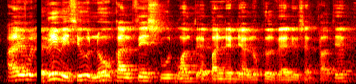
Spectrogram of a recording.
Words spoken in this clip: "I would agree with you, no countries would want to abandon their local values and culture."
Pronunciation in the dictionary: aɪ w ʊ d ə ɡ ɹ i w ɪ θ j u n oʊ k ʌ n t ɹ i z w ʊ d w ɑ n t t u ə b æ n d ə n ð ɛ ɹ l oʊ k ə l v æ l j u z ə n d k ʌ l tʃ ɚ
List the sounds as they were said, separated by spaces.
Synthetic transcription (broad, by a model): aɪ w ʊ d ə ɡ ɹ i w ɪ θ j u n oʊ k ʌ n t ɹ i s w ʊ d w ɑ n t t u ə b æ n d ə n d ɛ l oʊ k ə l v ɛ l j u s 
